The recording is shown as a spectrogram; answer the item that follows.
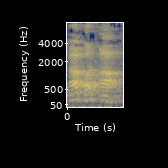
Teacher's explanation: अ और आ, ये दोनों वर्ण जो है कहां से उच्चारित होंगे, कंठ से उच्चारित होंगे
